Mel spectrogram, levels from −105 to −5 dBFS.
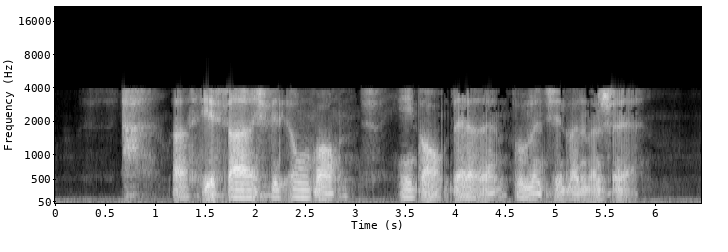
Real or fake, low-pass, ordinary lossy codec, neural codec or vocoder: fake; 7.2 kHz; AAC, 16 kbps; autoencoder, 22.05 kHz, a latent of 192 numbers a frame, VITS, trained on many speakers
